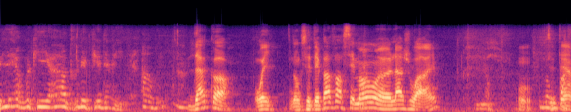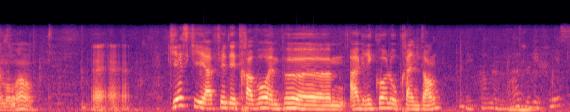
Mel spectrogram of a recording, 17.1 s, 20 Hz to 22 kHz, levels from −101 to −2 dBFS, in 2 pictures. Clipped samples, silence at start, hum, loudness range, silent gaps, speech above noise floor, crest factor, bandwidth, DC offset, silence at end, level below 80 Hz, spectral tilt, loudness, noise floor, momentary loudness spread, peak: under 0.1%; 0 s; none; 7 LU; none; 23 dB; 14 dB; 9 kHz; under 0.1%; 0 s; -46 dBFS; -5.5 dB/octave; -15 LUFS; -38 dBFS; 18 LU; 0 dBFS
